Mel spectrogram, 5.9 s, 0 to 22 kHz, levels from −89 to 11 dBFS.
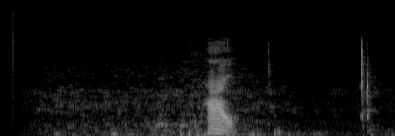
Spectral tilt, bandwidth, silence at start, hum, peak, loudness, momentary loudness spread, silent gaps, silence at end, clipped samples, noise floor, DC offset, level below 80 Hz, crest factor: -4 dB/octave; 7.4 kHz; 1.7 s; none; -14 dBFS; -33 LUFS; 28 LU; none; 0.4 s; under 0.1%; -75 dBFS; under 0.1%; -60 dBFS; 26 dB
